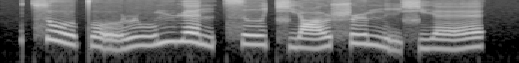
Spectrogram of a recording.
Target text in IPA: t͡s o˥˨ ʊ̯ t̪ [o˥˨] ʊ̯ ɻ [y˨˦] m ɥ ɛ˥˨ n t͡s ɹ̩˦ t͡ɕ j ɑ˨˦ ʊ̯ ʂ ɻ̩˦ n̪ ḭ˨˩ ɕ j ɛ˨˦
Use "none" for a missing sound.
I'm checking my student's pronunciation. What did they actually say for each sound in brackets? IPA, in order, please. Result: o̰˨˩, u˨˦

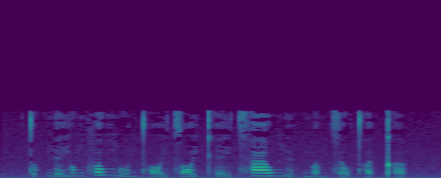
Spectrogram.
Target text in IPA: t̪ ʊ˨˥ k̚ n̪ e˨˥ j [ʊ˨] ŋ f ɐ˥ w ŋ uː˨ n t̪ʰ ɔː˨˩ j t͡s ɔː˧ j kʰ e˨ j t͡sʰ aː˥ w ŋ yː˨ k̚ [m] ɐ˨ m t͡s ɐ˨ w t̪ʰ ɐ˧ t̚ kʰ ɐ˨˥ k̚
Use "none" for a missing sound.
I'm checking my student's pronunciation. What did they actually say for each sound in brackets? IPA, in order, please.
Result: ʊ˧, m

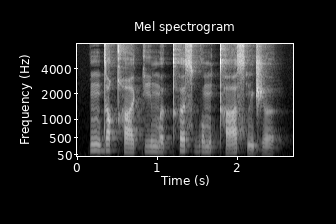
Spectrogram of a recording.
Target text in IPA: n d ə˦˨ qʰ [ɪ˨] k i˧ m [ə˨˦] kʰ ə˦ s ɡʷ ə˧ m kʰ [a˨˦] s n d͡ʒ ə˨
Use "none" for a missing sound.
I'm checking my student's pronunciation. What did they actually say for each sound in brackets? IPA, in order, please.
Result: ɛ˨, ə˨, a˨˦

